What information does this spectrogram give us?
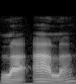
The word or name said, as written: wing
